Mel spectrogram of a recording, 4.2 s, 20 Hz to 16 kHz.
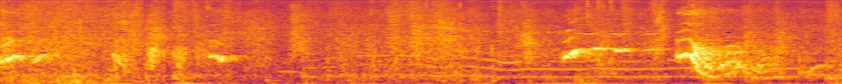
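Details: Nine-day-old Irish Setter puppies eating in October 2016, their mother checking on them; thin whining squeaks rise and bend near the end, over low rustling and murmuring background.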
